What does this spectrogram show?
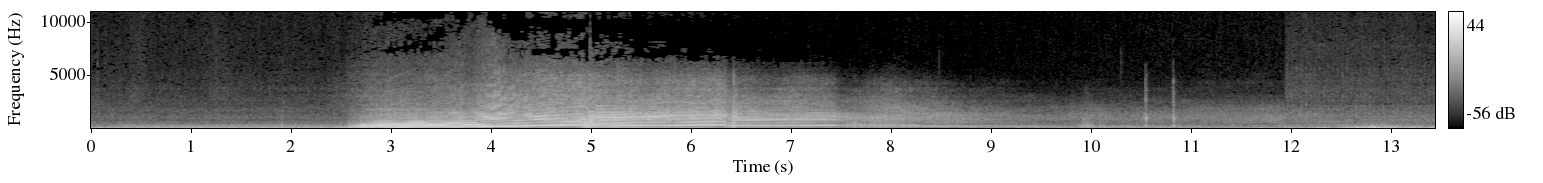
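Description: Audi R8 V10 Plus's 5.2-litre V10 with sport exhaust idling, then pulling away from a standstill at full throttle. The pitch climbs steeply and breaks at quick upshifts about five and six and a half seconds in, then the sound fades as the car draws away.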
